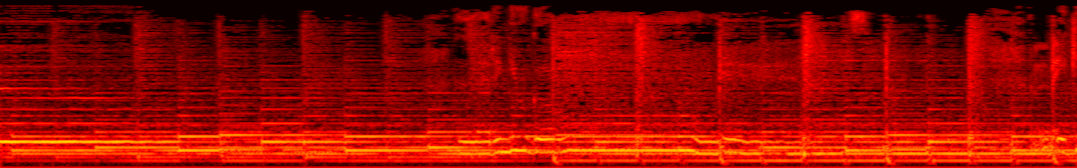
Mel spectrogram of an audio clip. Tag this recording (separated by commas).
Music, Song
